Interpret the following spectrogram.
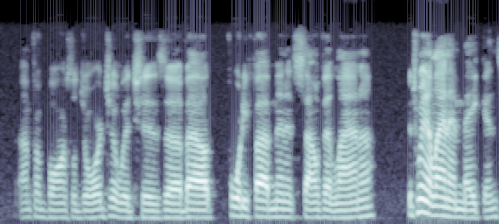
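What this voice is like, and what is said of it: Southern US Georgia accent. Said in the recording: “Obviously, based on your accent, you're from Chad Campbell country.”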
